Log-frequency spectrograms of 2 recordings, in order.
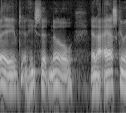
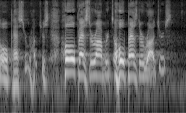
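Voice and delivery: mock sobbing, very high and loud; 10 semitones higher, 6 dB louder than usual. Speaker retells a lady calling her pastor, imitating a woman sobbing. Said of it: "And she's sobbing".

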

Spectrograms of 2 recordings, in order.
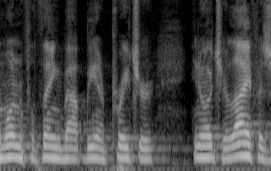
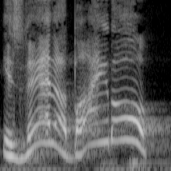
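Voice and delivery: very high, loud, very slow, drawn-out calling out; 13 semitones higher, 5 dB louder than usual. Retelling a girl asking in front of the class: imitating a loud question. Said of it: "real loud in front of everybody in the class".

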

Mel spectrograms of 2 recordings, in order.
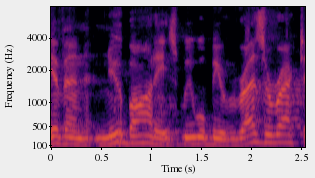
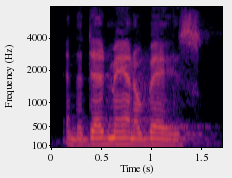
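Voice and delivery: ordinary talk

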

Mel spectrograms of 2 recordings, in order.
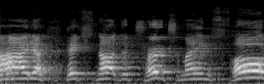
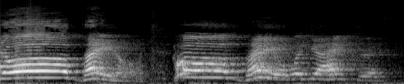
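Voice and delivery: mock slow cry with long drawn-out oh; 4 dB louder than usual. Retelling the prophets of Baal calling on their god: imitating people crying out to Baal. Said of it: "they cried".

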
